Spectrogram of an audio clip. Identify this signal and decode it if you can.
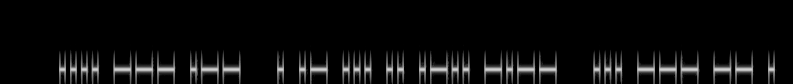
Morse code, heard as a keyed tone, about 22 wpm, 700 Hz. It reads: HOW EASILY SOME
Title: Sentences from Top 900 Words 22wpm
